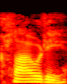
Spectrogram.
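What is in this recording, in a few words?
"cloudy", US English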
